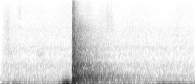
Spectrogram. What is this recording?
Thump; close
Recording of somebody hitting the ground.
